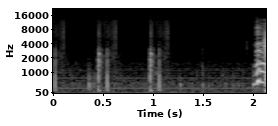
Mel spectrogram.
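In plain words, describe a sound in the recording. Footsteps tap lightly.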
